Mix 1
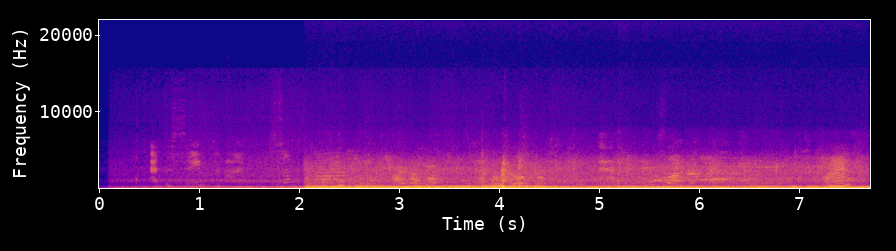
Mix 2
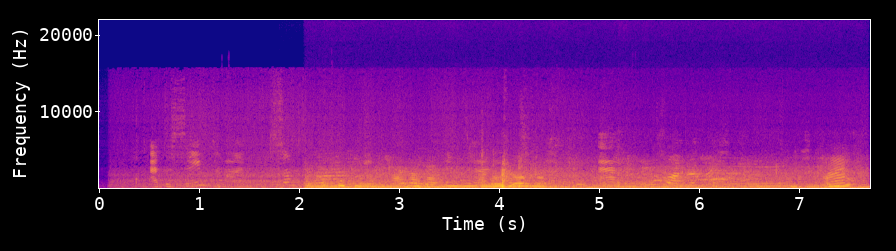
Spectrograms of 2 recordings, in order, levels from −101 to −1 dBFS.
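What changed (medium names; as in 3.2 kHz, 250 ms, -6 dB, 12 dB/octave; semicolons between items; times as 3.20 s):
second sound -7.0 dB; master: remove FFT filter 120 Hz 0 dB, 220 Hz -3 dB, 360 Hz -22 dB, 560 Hz -27 dB, 1.1 kHz -12 dB, 1.7 kHz -16 dB, 3.1 kHz -5 dB, 5.7 kHz -12 dB, 8.4 kHz -17 dB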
